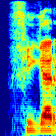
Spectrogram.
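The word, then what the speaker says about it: figure: ফিগার কথাটার ফরাসি উচ্চারণ ফিগুর অর্থাৎ মুখের চেহারা।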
